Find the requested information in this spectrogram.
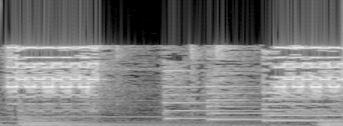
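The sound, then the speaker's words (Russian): A home telephone that usually stays silent rings with a bright electronic trill in repeated bursts: a loud ring, a softer pause, then another ring at the end. “Как-то днем вдруг затренькал обычно молчащий телефон.”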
